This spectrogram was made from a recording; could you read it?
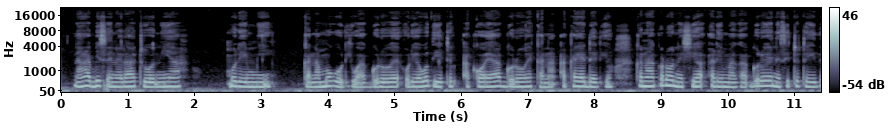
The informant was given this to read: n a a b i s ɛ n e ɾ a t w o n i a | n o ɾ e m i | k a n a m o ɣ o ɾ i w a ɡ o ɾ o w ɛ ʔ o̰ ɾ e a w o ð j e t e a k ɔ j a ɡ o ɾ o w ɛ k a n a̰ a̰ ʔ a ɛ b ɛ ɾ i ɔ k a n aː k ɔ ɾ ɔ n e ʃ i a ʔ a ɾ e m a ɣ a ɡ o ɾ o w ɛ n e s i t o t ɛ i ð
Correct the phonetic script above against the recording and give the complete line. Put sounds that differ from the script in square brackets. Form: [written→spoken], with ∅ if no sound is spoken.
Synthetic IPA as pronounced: n a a b i s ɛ n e ɾ a t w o n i a | [n→m] o ɾ e m i | k a n a m o ɣ o ɾ i w a ɡ o ɾ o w ɛ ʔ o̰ ɾ e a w o ð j e t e a k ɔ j a ɡ o ɾ o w ɛ k a n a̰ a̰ [ʔ→k] a ɛ [b→d] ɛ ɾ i ɔ k a n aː k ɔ ɾ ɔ n e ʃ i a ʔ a ɾ e m a ɣ a ɡ o ɾ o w ɛ n e s i t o t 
